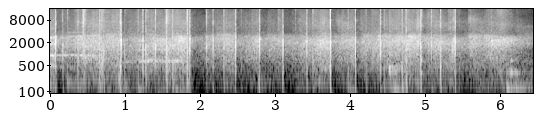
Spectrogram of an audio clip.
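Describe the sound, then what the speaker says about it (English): An audience claps steadily for several seconds at a US Cyber Games draft day event, with sharp individual claps standing out above the dense, sustained applause. "Let's give her a round of applause."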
